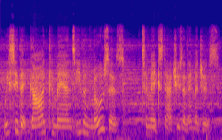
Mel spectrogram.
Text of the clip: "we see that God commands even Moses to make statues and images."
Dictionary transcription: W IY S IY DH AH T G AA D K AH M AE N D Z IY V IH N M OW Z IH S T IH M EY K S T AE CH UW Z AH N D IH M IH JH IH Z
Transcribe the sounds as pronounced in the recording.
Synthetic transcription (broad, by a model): W IY S IY DH AH T G AA D K AH M AE N D Z IY V IH N M OW Z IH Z T IH M EY K S T AE CH UW Z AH N IH M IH JH IH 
